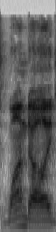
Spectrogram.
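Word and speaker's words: Wan'Dale: It's Wandale, just like it's Rondale. – Okay. Rondale and Wandale.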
